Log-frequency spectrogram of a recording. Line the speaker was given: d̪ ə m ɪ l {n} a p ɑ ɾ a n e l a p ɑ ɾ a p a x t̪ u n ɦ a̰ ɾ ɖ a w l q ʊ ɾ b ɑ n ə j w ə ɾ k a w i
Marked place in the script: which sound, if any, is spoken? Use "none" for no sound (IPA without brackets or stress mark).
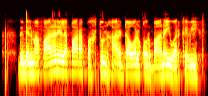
m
